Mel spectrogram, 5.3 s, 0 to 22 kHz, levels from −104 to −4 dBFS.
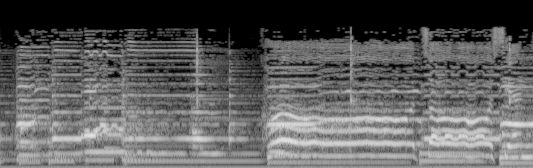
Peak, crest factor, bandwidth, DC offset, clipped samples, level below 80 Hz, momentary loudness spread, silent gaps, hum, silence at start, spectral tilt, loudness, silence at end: -6 dBFS; 16 dB; 11.5 kHz; 0.4%; under 0.1%; -66 dBFS; 11 LU; none; none; 0 s; -3.5 dB/octave; -23 LUFS; 0 s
